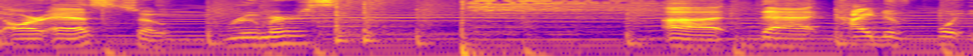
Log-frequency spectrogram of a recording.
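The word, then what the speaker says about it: Roomers: It's spelled R O O M E RS. So, rumors uh that kind of point you in the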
